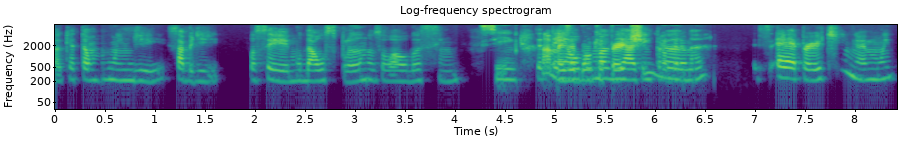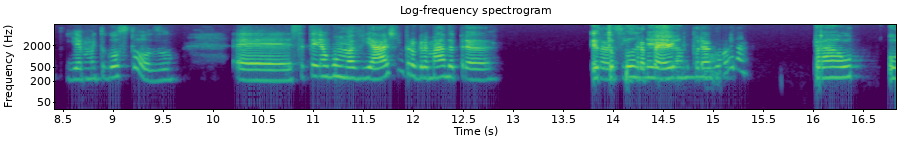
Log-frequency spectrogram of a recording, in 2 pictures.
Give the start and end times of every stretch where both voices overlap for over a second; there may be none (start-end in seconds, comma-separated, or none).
4.8-6.4, 13.8-15.2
